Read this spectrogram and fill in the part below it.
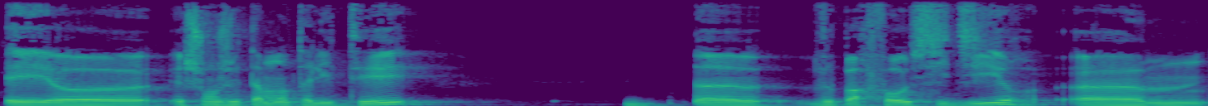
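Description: A man's voice: mid-range voice, steady tone, takes it slowly. Hesitant man chatting in an interview. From Iraqi heritage, raised in Tunisia and Belgium. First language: Arabic. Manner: hesitant, many fillers and restarts. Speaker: interview guest, actor and director. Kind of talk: casual interview chat.

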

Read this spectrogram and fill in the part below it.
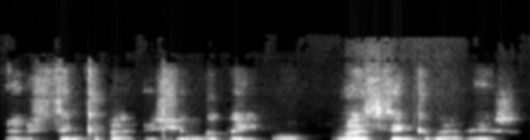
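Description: A man's voice: low-pitched, sing-song, quick pace, a little mellow, slightly rough, low-quality recording. A man in his sixties on a video call, chatting casually about football, teasing the others and asking rhetorical questions. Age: 60s. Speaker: podcast panelist. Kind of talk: casual football fan chat.

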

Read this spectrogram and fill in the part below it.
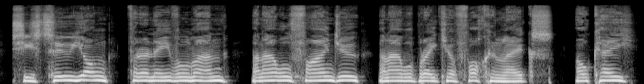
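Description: A man's voice: high-pitched, darkish tone, smooth, voice pushed up. A man voicing a bossy, crude old woman nurse in a storybook retelling, snapping and threatening.

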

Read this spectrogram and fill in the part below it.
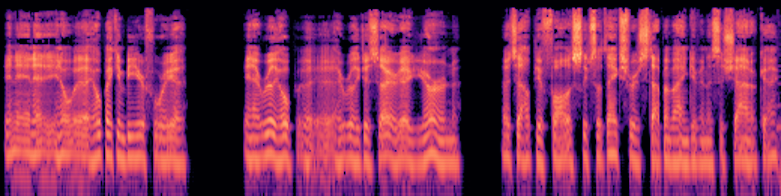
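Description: A man with a gravelly voice hosting a sleep podcast, giving a soothing, rambling bedtime monologue that halts, repeats and wanders off mid-thought. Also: medium pitch, little pitch movement, dry recording, studio quality. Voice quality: gravelly, creaky. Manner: halting, meandering, repeats and trails off mid-thought.

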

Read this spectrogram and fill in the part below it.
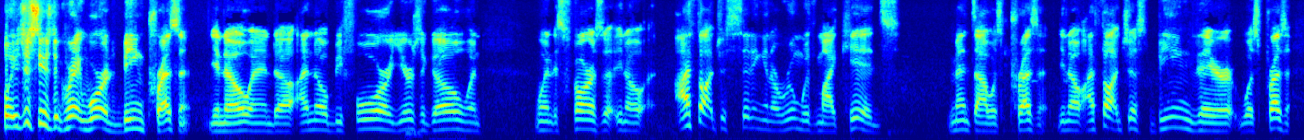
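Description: A man's voice: fairly high pitch, normal speed, dry recording. A man around forty from Connecticut, telling a personal story in an earnest, rambling way, full of restarts and "you know.". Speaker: guest, former college baseball player. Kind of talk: candid storytelling in a podcast conversation.

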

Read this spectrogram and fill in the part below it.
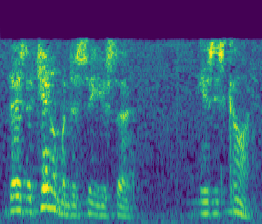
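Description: A man's voice: on the high side, very animated, fast. A man playing a polite, dutiful young page servant in a 1950s radio drama, deferential in manner. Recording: tinny, very noisy, echoey radio broadcast.

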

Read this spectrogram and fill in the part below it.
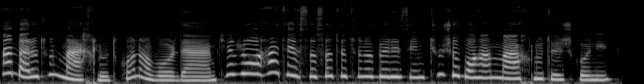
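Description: Woman as a storybook butterfly dad, playful and kindly, with very animated intonation. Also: sits high, no echo, voice pushed up. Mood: playful explaining. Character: kind, playful father butterfly, acting as street hawker.

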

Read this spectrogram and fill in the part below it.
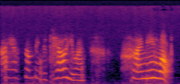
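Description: A thin, crackly old radio recording carries a nervous schoolgirl. Her extremely high voice is hesitant and eager to help. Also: fast talker. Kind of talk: 1950s radio drama acting. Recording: tinny, noisy vintage radio recording.

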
